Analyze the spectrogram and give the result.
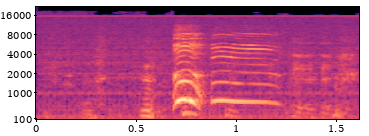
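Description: A rubber chicken toy is squeezed once, letting out a loud, nasal squawk that starts sharp and trails into a drawn-out squeal, with faint murmuring voices behind it.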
